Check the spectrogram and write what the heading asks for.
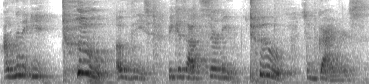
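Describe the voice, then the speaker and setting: A woman talking casually and excitably to viewers as an amateur challenge vlogger, in an informal, exclamatory way. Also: high-pitched, slow. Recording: echoey room, faint background noise.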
